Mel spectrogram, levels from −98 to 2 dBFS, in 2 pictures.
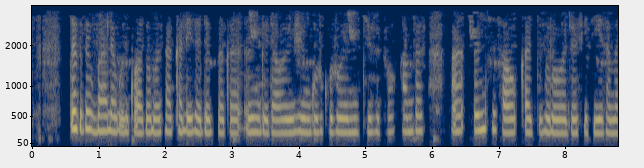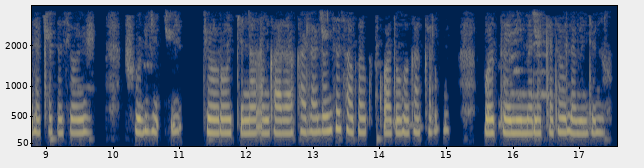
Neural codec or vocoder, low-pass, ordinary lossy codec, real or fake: none; 3.6 kHz; MP3, 32 kbps; real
